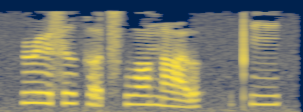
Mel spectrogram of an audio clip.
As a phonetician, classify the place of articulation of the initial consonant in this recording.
retroflex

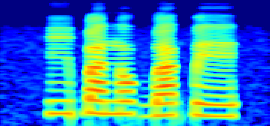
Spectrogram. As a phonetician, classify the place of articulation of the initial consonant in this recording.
labial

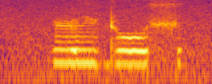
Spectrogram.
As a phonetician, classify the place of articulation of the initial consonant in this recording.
retroflex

